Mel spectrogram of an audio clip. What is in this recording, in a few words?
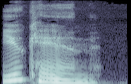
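"you can", English, female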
